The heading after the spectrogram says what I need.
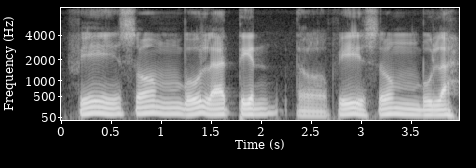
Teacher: jadi bunyi Nun matinya berubah menjadi mim mati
